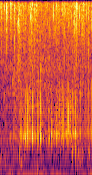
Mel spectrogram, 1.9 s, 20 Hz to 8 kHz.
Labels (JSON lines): {"label": "biophony, rattle response", "recorder": "SoundTrap 500"}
